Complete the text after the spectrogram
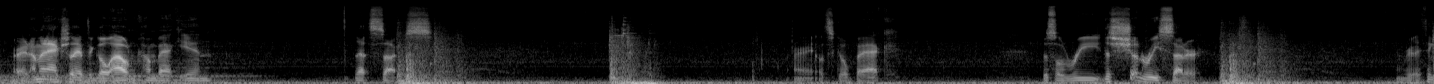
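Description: A heavy metal door creaks and thuds open.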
